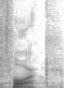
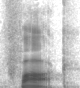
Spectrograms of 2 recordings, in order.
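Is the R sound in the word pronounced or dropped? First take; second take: pronounced; dropped. First: The R sound is clearly pronounced. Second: The R sound is dropped. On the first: "if there's an R in a word, say like fork, you'd say fork" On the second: "We say fuck"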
